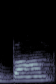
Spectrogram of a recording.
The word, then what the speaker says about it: bomb: Then we have, this is very easy, because to bomb and bombardment. Bomb, remember, without the B, a silent letter.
